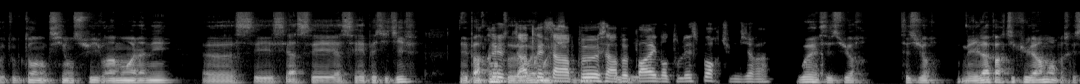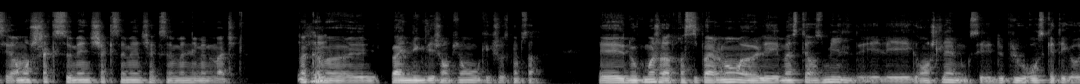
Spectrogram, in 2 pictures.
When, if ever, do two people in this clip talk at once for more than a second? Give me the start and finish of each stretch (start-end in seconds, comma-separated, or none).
4.7-6.4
